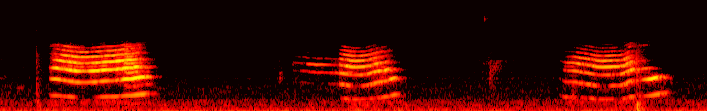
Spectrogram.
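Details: Domestic cat in a quiet indoor room giving three clear, well-spaced meows, each a harmonic-rich, slightly rising then falling cry lasting under a second, with short pauses between them.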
